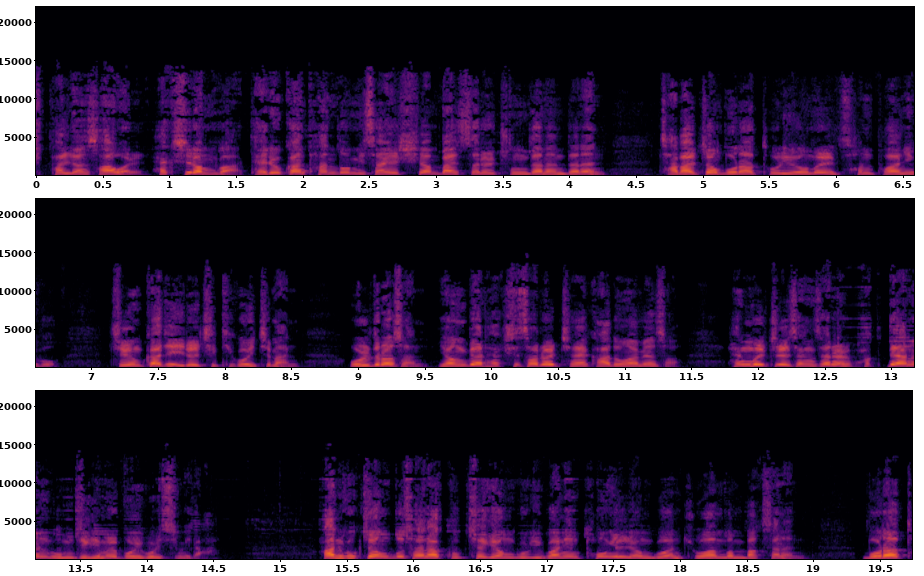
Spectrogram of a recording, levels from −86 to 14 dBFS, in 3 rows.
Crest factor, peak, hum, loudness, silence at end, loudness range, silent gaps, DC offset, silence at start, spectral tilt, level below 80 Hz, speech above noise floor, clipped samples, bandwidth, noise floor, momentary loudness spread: 20 dB; -12 dBFS; none; -32 LUFS; 0 s; 2 LU; none; under 0.1%; 0 s; -4 dB/octave; -76 dBFS; 38 dB; under 0.1%; 14.5 kHz; -69 dBFS; 9 LU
